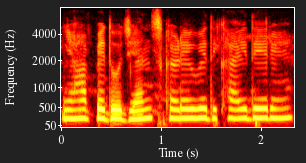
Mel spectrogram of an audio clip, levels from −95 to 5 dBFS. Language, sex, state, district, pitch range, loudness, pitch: Hindi, female, Jharkhand, Deoghar, 225-235 Hz, -15 LUFS, 230 Hz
